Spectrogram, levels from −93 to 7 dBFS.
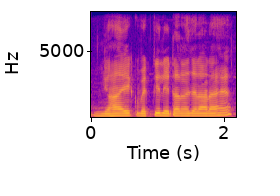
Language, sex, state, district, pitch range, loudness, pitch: Hindi, male, Bihar, Patna, 155-165 Hz, -13 LUFS, 160 Hz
